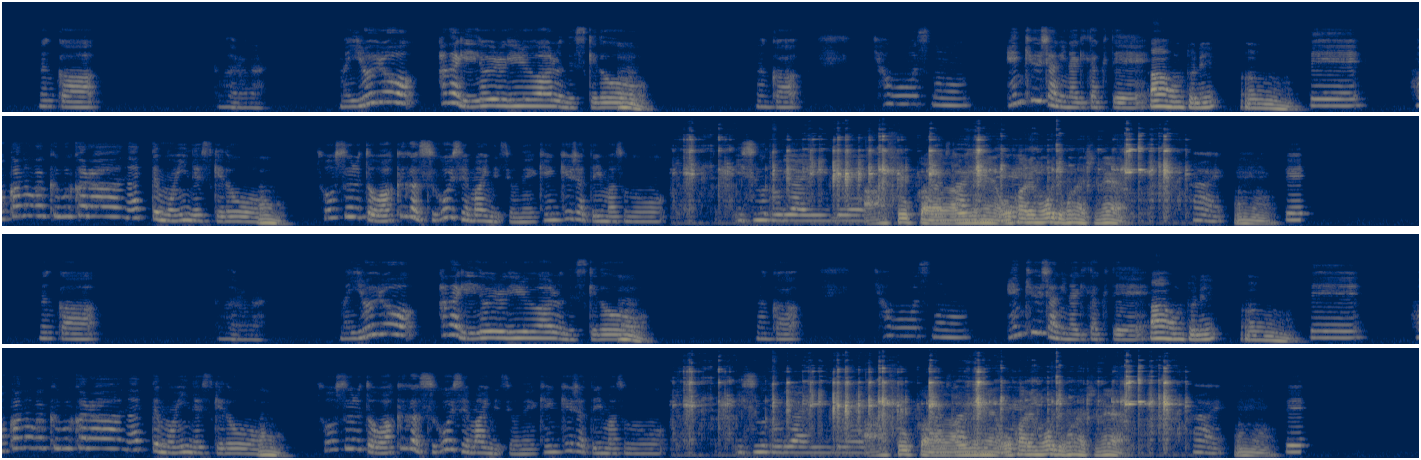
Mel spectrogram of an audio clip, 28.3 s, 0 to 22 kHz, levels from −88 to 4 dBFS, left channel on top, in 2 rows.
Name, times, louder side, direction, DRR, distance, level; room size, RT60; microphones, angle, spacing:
voice 1, 0.4-1.0 2.2-2.6 3.4-4.1 4.4-6.4 7.5-8.3 8.7-9.7 10.0-11.5 13.1-13.6 14.1-16.8 17.3-20.8 21.5-22.9 23.4-24.4 26.0-26.4 27.0-27.2, left 2 dB, 60° left, 1.1 m, -40 dB
voice 2, 11.5-12.2 12.4-13.0 16.7-17.0 22.8-25.4 26.5-26.9, left 2 dB, 45° left, 0.6 m, -34 dB
Dishes pots and pans, 20.9-21.5 21.8-26.0, right 2 dB, 10° right, 0.4 m, -31 dB
2.6 x 2.3 x 2.5 m
head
